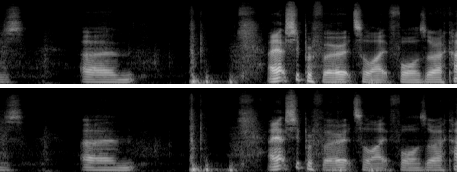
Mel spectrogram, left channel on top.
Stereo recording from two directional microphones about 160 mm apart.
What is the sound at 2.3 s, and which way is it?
Speech, 40° left (ahead or behind).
